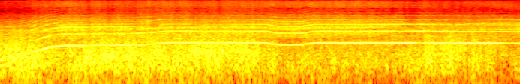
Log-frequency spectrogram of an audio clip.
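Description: Electric motor and propeller of a Spiderwing RC flying wing run up to launch throttle: a high whine that rises about half a second in, holds steady, dips briefly around four seconds in and comes back up, then drops at the very end.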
